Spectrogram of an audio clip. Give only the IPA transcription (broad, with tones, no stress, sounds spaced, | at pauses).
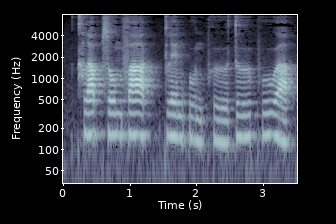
kʰ l a˥˩ p̚ s o˥˩ m f a˥˩ k̚ | k l e˧ n ʔ u˨˩ n pʰ ɯː˨˩ t ɯː˦˥ pʰ u˥˩ a̯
